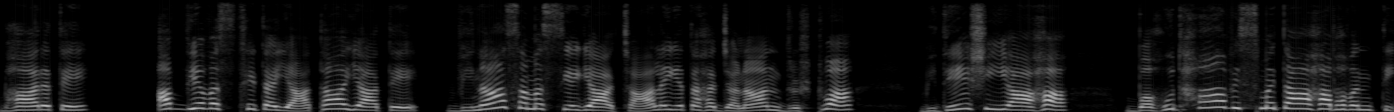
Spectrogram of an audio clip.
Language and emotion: Sanskrit, surprised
